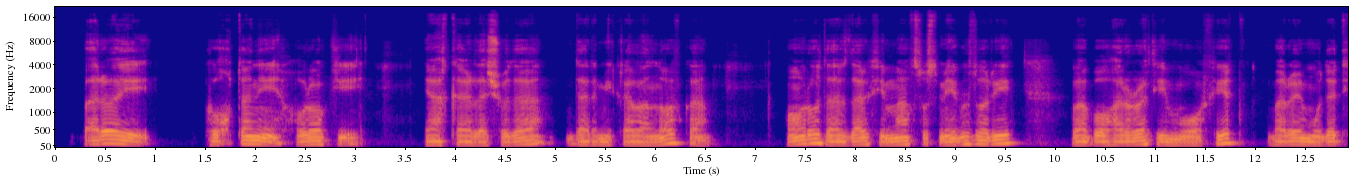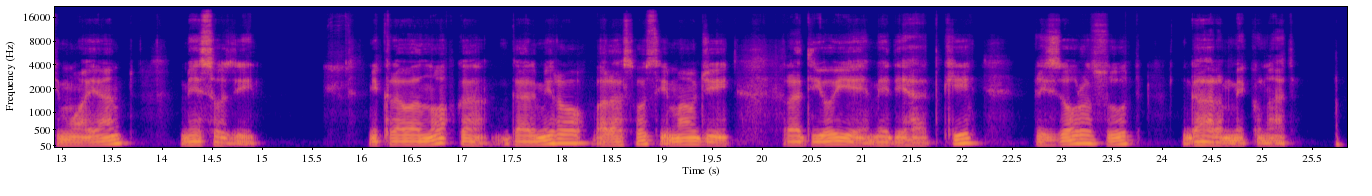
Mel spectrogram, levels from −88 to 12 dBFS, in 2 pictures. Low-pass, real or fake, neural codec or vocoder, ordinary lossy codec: 19.8 kHz; real; none; none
